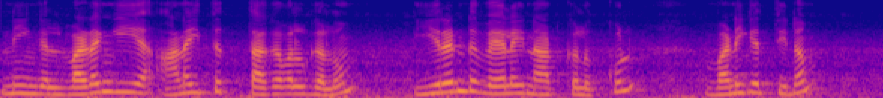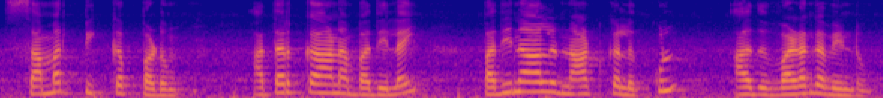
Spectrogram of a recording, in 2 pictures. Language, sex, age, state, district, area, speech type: Tamil, female, 45-60, Tamil Nadu, Viluppuram, urban, read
